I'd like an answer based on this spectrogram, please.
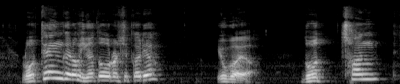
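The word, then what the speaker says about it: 露店: 그래서 그런 지붕이 없는 가게를 노점 그러는 거죠 발음은 로덴 로텐 로텐 그럼 이것도 오르실걸요 요거요 노천 그렇습니다 노천탕이죠 발음은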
